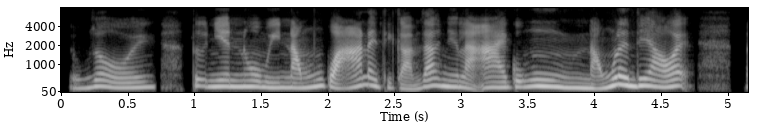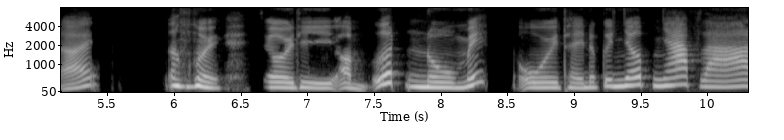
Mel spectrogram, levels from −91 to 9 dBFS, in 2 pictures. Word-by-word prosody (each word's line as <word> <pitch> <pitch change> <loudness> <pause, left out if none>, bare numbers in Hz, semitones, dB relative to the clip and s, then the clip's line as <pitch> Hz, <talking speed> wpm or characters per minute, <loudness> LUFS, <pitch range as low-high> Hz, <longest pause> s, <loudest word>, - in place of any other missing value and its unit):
Đúng 155 +1 -9
rồi, 190 -3 -2 0.3
tự 235 - -6
nhiên 215 0 +1
hôm 210 -2 +1
ấy 175 -1 -1
nóng 180 +5 0
quá 240 - +1
này, 260 - -1
thì 175 - -12
cảm 135 -4 -5
giác 235 +2 0
như 215 -2 +2
là 190 -3 0
ai 185 0 0
cũng, 205 +1 -4
ừm, 200 -7 +3
nóng 160 - +2
lên 270 -4 +6
theo 225 -5 +2
ấy. 235 +1 0 0.4
Đấy. - - -4 0.6
Xong 245 - +6
rồi 190 -9 +4 0.3
trời 185 -2 +1
thì 170 -3 -2
ẩm 160 -7 -4
ướt, 340 +2 +3
nồm 185 -2 +3
ấy, 355 +9 0 0.2
ôi, 180 +1 -2
thấy 175 -1 -5
nó 180 +1 -3
cứ 230 - -2
nhớp 255 +4 +2
nháp 265 +4 +1
ra 210 -1 -4 0.2
á 230 - +1
195 Hz, 220 wpm, -22 LUFS, 175-230 Hz, 0.6 s, lên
